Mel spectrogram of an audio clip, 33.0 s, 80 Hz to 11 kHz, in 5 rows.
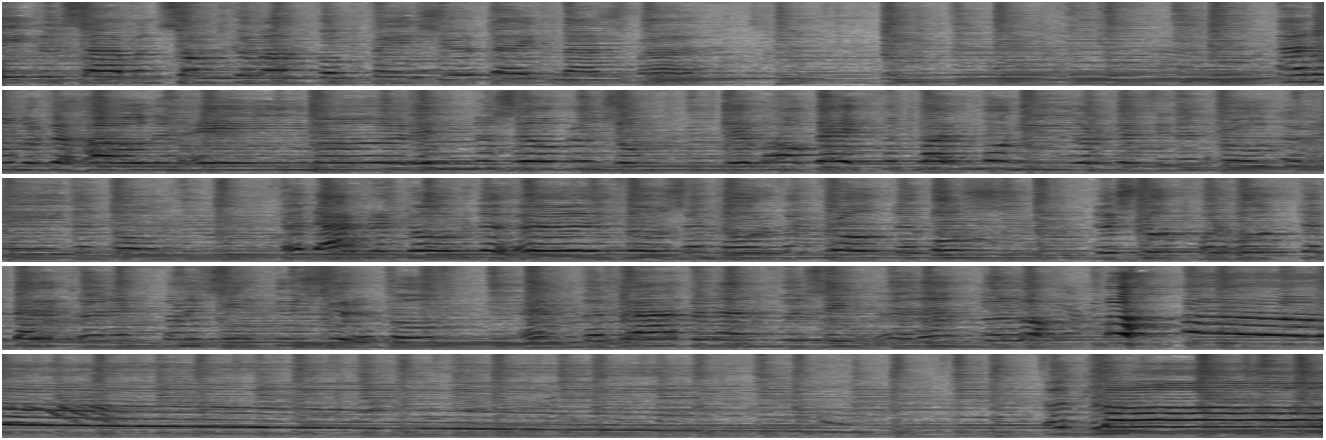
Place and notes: {"title": "Frankrijklei, Antwerpen, Belgique - Musicien de rue - Street musician", "date": "2018-09-12 16:00:00", "description": "dans les couloirs souterrains du tram\nin the underground corridors of the tram", "latitude": "51.22", "longitude": "4.42", "altitude": "6", "timezone": "Europe/Brussels"}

